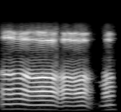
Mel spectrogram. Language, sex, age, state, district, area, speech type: Assamese, male, 60+, Assam, Tinsukia, rural, conversation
